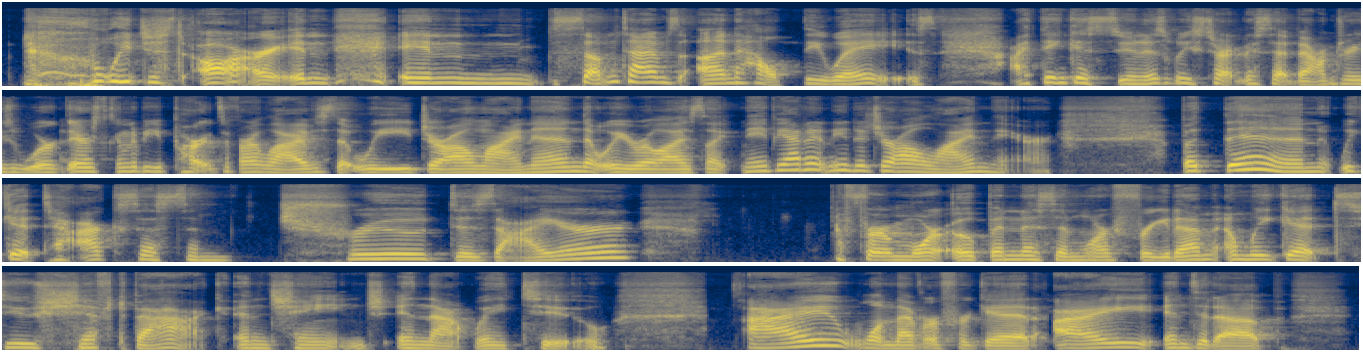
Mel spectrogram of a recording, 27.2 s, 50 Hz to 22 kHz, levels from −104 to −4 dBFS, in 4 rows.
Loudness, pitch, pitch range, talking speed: -20 LUFS, 185 Hz, 160-230 Hz, 175 wpm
